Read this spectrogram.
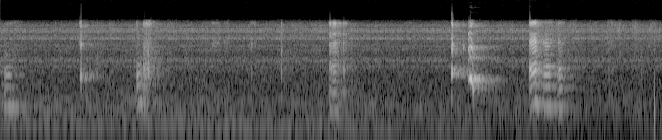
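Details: Baby boy with hiccups: soft quick hiccup catches, about five or six in under seven seconds, with light babbling in a quiet room; infant hiccups.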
